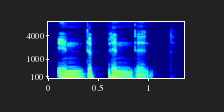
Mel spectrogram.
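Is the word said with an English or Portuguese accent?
English. It has English stress on first and third syllables.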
